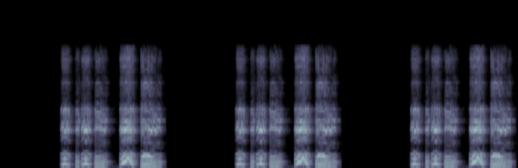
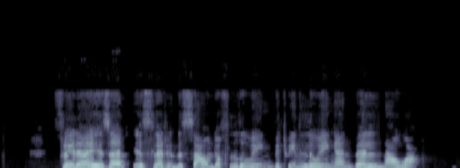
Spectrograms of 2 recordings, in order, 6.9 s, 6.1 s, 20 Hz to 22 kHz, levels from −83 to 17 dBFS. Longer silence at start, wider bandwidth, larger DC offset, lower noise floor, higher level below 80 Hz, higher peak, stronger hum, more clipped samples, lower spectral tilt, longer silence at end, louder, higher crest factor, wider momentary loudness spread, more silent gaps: about the same, 0.8 s vs 0.8 s; first, 16 kHz vs 10.5 kHz; neither; first, under -90 dBFS vs -55 dBFS; first, -58 dBFS vs -70 dBFS; about the same, 0 dBFS vs -2 dBFS; neither; neither; second, 3 dB/octave vs -4.5 dB/octave; second, 0.05 s vs 0.55 s; about the same, -18 LUFS vs -16 LUFS; about the same, 20 dB vs 16 dB; about the same, 10 LU vs 10 LU; first, 2.23-3.13 s, 4.57-5.46 s vs none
